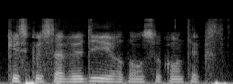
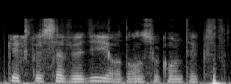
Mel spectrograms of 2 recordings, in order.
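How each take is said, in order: Both takes have the same delivery.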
